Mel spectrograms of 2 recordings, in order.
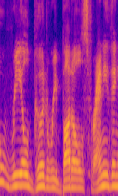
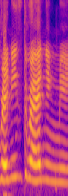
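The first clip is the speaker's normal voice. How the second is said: mock whiny complaining voice, higher and louder; 9 semitones higher, 6 dB louder than usual. Repeating the imitation after being asked to do the face. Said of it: "Do the face when you do that".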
